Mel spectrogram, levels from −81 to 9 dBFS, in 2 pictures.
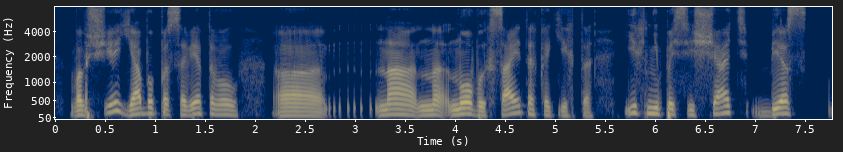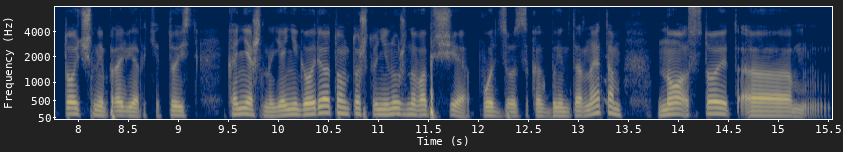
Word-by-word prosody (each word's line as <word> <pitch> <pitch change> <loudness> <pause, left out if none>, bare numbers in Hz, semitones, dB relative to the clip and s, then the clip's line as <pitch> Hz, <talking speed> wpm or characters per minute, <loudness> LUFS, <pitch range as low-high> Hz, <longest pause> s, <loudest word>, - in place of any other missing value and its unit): Вообще, 125 - -1
я 150 -8 +1
бы 160 +1 -2
посоветовал, 130 -1 -1 0.3
а, 105 -2 0 0.5
на 135 0 +1
на 125 +2 -1
новых 130 -4 +2
сайтах 150 +1 +3
каких-то, 110 -3 -9 0.3
их 175 -2 -5
не 160 -1 0
посещать 150 +5 0
без 145 +10 +4 0.3
точной 145 -5 +1
проверки. 115 0 -2
То 120 - -1
есть, 115 -1 +1 0.3
конечно, 140 -6 0
я 120 +4 +1
не 140 +1 +1
говорю 145 +6 +4
о - - +3
том, 165 -4 -1
то, 155 - -1
что 135 - -4
не 135 0 0
нужно 140 -3 -1
вообще 130 0 -1
пользоваться, 105 -4 0
как 105 -1 -5
бы, 110 +4 -2
интернетом, 130 - -2 0.3
но 140 +4 +2
стоит, 155 -2 +4
ам, 110 -4 +1
130 Hz, 140 wpm, -22 LUFS, 115-150 Hz, 0.5 s, без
